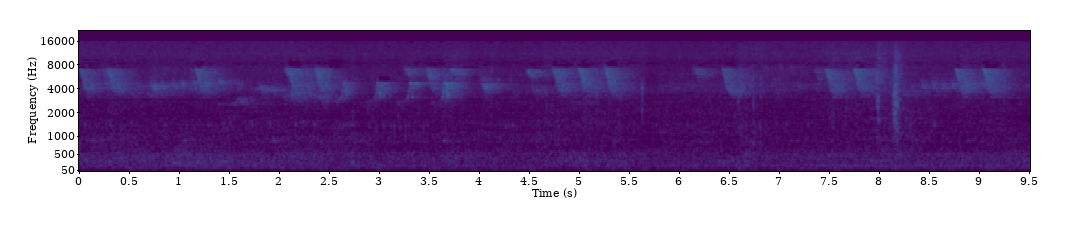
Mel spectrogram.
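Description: Faint, high bird chirps repeating in quick pairs and threes over low steady background noise, with a single sharp click about eight seconds in.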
